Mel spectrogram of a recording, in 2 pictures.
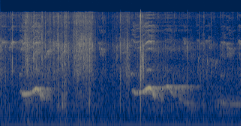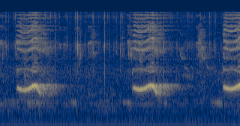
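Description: A bird calling repeatedly: five short notes, each rising then dropping in pitch, about one every two seconds, the later ones louder. Faint clicks of handling sound between the calls.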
